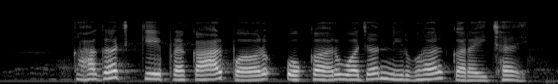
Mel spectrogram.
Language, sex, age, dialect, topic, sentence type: Maithili, female, 31-35, Eastern / Thethi, agriculture, statement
